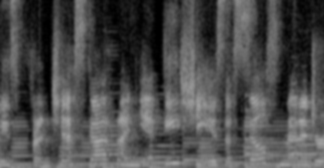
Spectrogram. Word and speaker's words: Ragnetti: doing yachting okay so my name is francesca ragnetti has you already pronounced very well because normally people pronounce my surname like ragnari and when i speak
